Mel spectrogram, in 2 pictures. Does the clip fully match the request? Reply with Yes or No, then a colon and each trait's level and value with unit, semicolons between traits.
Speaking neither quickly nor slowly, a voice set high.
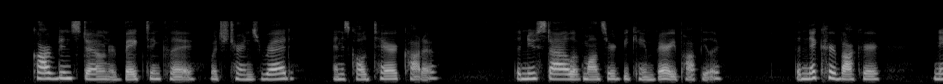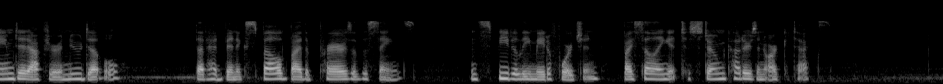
No: average, 170 wpm; low, 130 Hz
